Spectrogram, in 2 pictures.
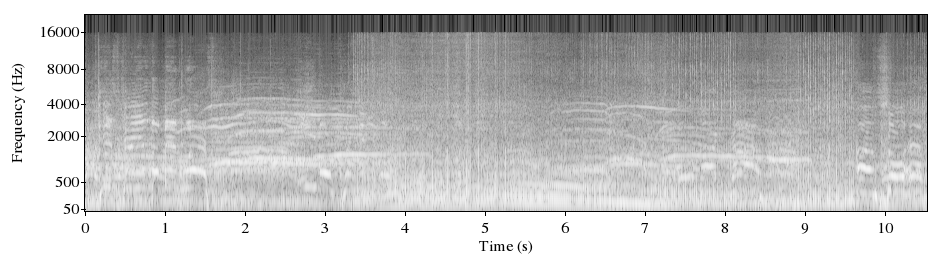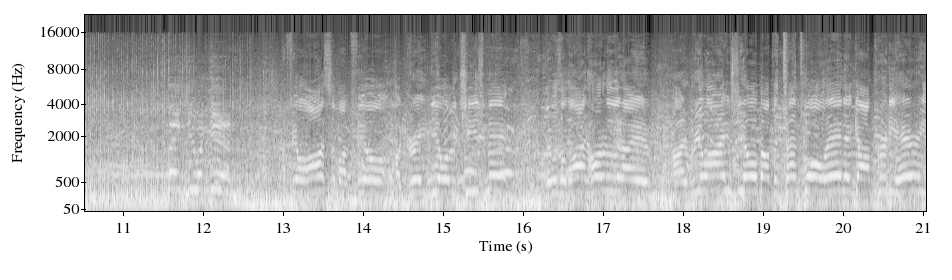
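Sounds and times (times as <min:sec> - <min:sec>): spectators shouting and cheering: 0:00.0 - 0:21.0
motorcycle engine revving: 0:03.2 - 0:13.0.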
